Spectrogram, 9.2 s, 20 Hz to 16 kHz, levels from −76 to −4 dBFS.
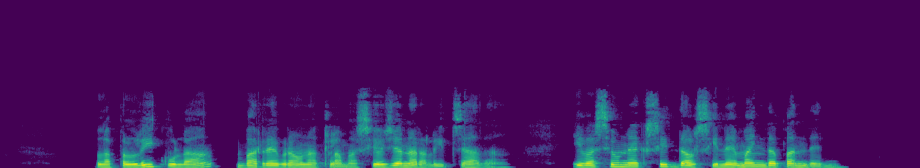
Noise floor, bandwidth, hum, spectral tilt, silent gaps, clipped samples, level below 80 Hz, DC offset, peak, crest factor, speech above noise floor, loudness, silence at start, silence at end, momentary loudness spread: -67 dBFS; 7.6 kHz; none; -7 dB/octave; none; under 0.1%; -58 dBFS; under 0.1%; -2 dBFS; 16 dB; 50 dB; -18 LUFS; 0.95 s; 0.75 s; 10 LU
